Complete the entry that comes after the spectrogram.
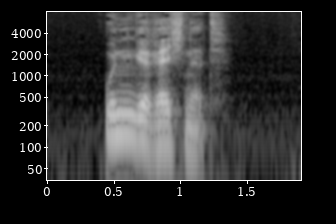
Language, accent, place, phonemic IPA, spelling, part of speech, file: German, Germany, Berlin, /ˈʊnɡəˌʁɛçnət/, ungerechnet, adjective, De-ungerechnet.ogg
- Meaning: 1. uncounted 2. unaccounted-for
